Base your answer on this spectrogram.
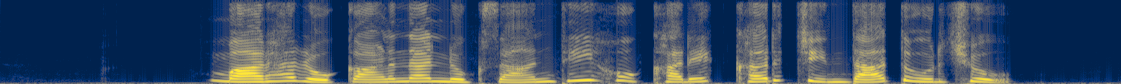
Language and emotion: Gujarati, sad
